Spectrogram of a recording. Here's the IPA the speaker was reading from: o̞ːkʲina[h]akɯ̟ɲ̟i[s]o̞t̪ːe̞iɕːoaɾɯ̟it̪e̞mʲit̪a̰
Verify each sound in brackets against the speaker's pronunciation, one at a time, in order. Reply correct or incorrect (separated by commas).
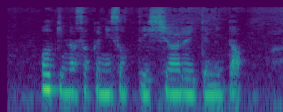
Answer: incorrect, correct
